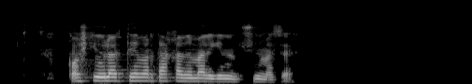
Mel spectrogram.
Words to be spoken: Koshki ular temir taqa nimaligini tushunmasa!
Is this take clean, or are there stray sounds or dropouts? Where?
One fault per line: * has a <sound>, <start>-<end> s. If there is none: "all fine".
all fine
